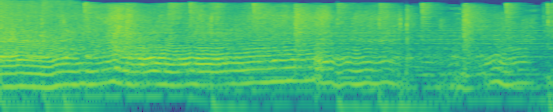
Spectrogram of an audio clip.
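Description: A Ford rally car on a tarmac stage of the Rallye d'Antibes, its engine loud and close, revving high with gear changes and tyre noise as it charges through the stage.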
